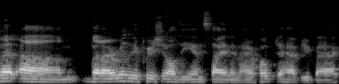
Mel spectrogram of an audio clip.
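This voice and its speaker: Speaking very fast, a man with a medium pitch has a dark, mellow tone. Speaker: podcast host, oncologist. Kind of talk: podcast interview.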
